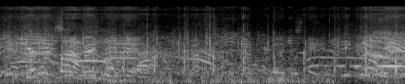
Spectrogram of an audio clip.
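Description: Overlapping voices of sideline spectators and players, several people talking and calling out at once, with a few drawn-out calls near the end.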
